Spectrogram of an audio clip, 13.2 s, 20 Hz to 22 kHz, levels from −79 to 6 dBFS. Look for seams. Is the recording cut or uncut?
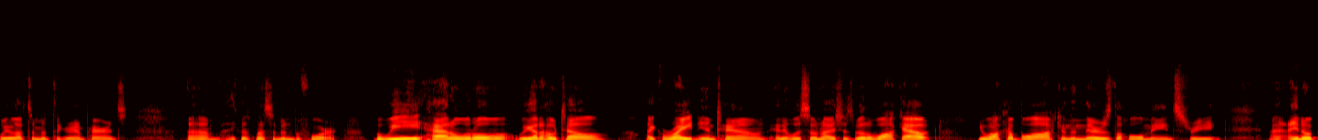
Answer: uncut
